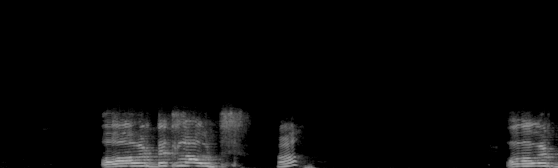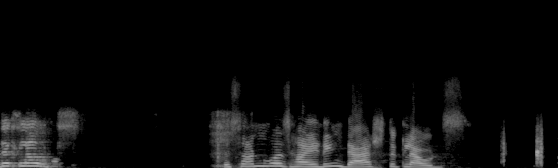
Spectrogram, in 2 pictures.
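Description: A young boy speaks with animation, heard close through an online call.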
